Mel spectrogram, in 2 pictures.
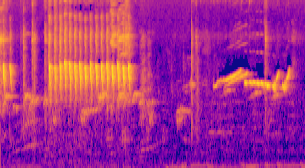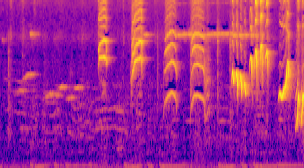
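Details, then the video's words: White-rumped shama (murai batu) mimicking lovebird, kapas tembak and pijantung gunung: a loud buzzy rattle of about fifteen fast pulses, scattered clicks and short whistles, then repeated arching downslurred notes and a long high steady whistle. "MURAI BATU GACOR || TEMBAKAN Love bird,kapas tembak dan pijantung gunung"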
